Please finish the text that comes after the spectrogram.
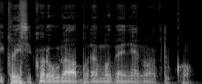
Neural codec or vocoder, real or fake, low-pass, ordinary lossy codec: codec, 44.1 kHz, 3.4 kbps, Pupu-Codec; fake; none; none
